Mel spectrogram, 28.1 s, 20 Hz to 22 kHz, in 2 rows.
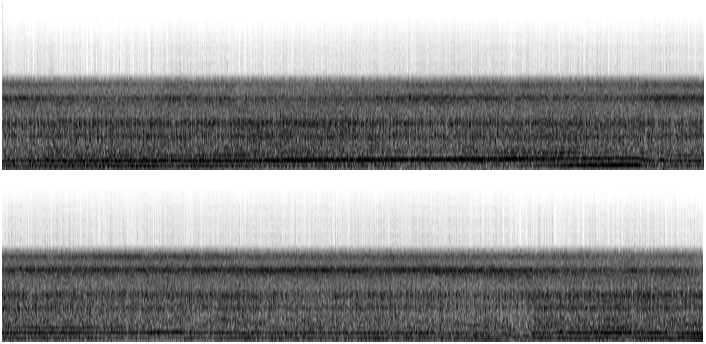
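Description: Kymco Quannon 125cc motorcycle engine running under way at a steady road speed, its note climbing slowly and then dropping sharply about 13 seconds in, with another brief dip near the end. A steady rushing noise runs beneath the engine.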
